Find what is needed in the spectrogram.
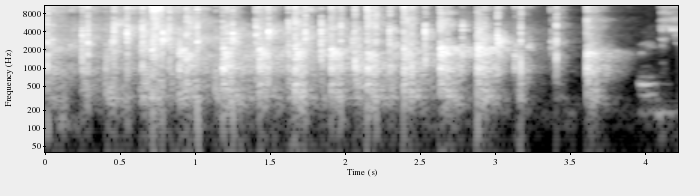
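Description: Small audience applauding, a dense run of hand claps that dies away near the end.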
